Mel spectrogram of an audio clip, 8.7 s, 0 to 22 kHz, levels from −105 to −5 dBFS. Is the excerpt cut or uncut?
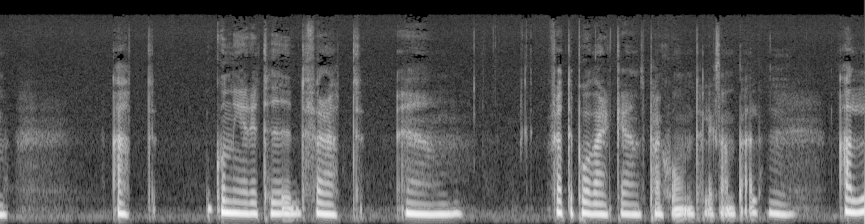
uncut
